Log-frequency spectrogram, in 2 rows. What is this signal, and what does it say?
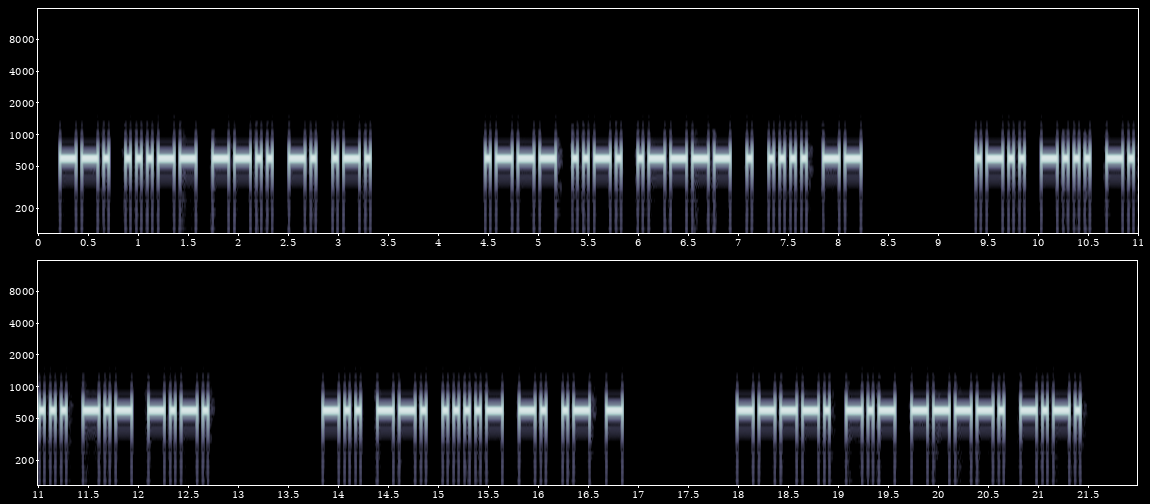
Morse code, heard as a keyed tone, about 22 wpm, 600 Hz. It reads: G3ZNR JF1EHM LB6KC DG4NAT 9K9C
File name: Callsigns-22wpm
